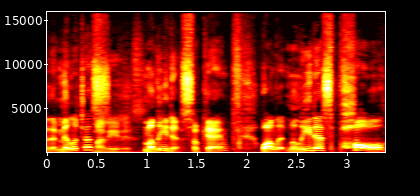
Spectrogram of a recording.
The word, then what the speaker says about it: Miletus: Miletus, okay.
